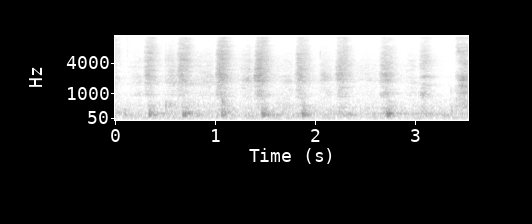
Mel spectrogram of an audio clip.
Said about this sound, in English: Sorry, the dog just walked into the room. He walked up to me, licked my foot, and then sat down. Thank you, Mr. Bing. Ew, and now he's licking his own feet.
